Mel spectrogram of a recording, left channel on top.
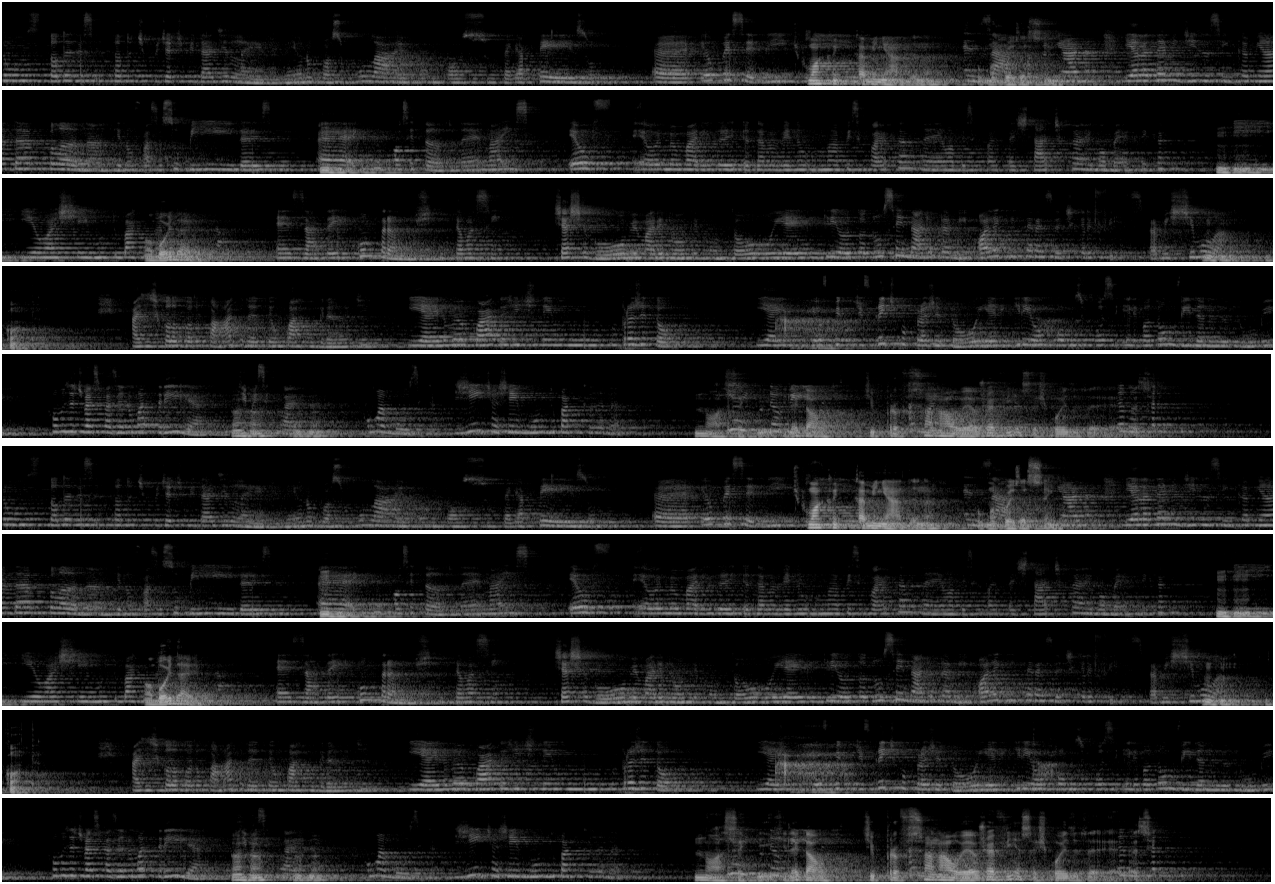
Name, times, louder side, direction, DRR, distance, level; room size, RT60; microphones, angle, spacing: voice 1, 0.0-6.0 6.5-8.7 9.6-15.4 15.8-18.0 18.4-24.0 24.3-24.4 25.0-27.6 28.2-30.4 30.9-37.7 39.1-41.8 42.2-44.9 45.7-50.9 51.3-53.8 54.5-55.0 55.4-57.0 58.1-59.1 59.9-60.2 60.5-60.6 62.0-62.4, equal, 10° left, 3 dB, 0.8 m, -38 dB
voice 2, 8.0-9.4 9.8-10.6 15.9-16.2 24.8-25.2 26.8-27.5 37.4-37.8 38.2-38.5 45.9-46.5 48.5-48.7 53.1-54.1 57.8-59.1 59.5-62.4, right 2 dB, 35° right, 9 dB, 0.5 m, -31 dB
9.7 x 7.6 x 7.2 m, 2.8 s
head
